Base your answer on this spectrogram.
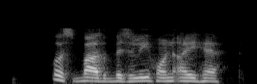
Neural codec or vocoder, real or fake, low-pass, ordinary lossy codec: codec, 16 kHz in and 24 kHz out, 0.6 kbps, FocalCodec, streaming, 4096 codes; fake; 5.4 kHz; AAC, 32 kbps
